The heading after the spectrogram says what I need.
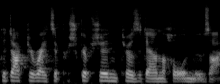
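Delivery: ordinary talk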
